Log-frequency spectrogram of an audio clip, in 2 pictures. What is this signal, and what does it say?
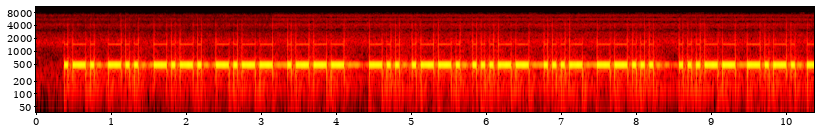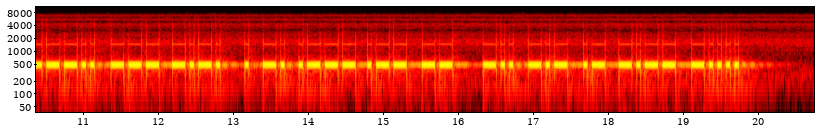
Morse code, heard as a keyed tone, hand-sent with a paddle, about 21 wpm, 480 Hz, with room echo. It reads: RDCYJ DP3V7 3C8OC ENJWM DKAY6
